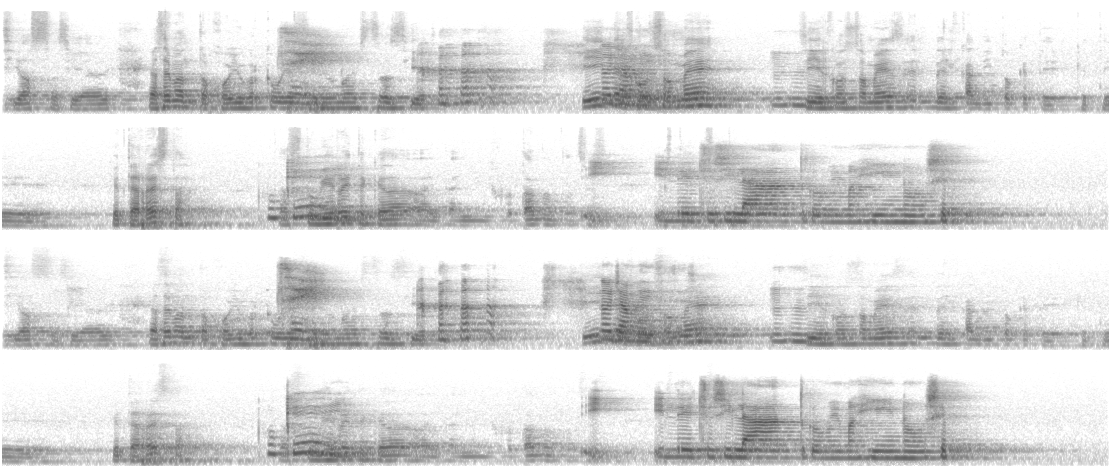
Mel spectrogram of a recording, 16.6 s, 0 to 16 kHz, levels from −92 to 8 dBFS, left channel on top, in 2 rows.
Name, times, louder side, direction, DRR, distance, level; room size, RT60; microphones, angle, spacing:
voice 1, 0.0-3.2 4.3-5.4 6.0-7.4 7.8-7.9 8.3-8.7 9.1-9.7 10.4-11.9 12.2-12.6 13.4-14.0, left 3 dB, 60° left, 11 dB, 0.4 m, -37 dB
voice 2, 2.1-2.4 3.3-3.7 4.1-5.3 5.8-6.1 10.3-10.9 12.6-12.8 13.2-15.4, right 3 dB, 35° right, 8 dB, 0.4 m, -33 dB
5.8 x 5.2 x 4.3 m, 1.3 s
head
